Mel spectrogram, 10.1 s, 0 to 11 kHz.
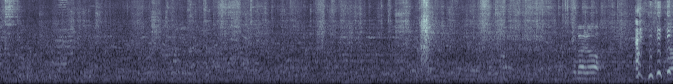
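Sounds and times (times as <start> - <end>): indistinct background chatter: 0.0 - 10.0.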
